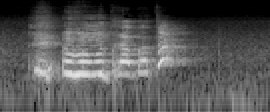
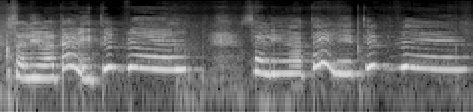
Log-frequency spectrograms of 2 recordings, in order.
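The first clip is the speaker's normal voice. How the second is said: put-on high child voice; 7 semitones higher than usual. Mother voicing child, repeated praise.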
